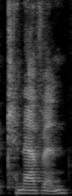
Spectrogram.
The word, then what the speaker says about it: Cynefin: use in my leadership development training called the Cynefin framework. And that's spelled, it's a Welsh word, what is it?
